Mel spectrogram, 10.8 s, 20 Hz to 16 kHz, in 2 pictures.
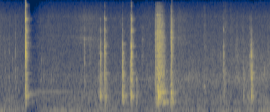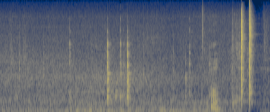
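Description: Blade bolts on a Dewalt DW733 benchtop thickness planer being snugged up with a wrench, sparse sharp metallic clicks and taps scattered irregularly, close by, against a low background hum.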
